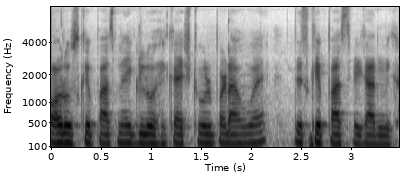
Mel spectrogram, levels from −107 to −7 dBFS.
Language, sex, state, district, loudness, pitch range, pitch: Hindi, male, Uttar Pradesh, Lalitpur, -19 LUFS, 140-150 Hz, 145 Hz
